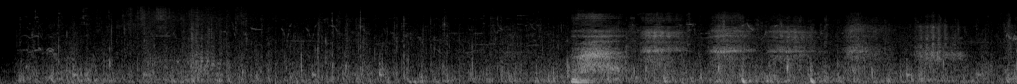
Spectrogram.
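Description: Horse hooves clip-clop steadily throughout a long ride in a Viking-era Northumbrian setting, an even rhythm of many hoofbeats, with a brief horse whinny about midway.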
